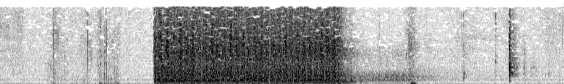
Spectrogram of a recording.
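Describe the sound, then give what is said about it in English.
A smoking machine gun with a hot gas block fires one sustained automatic burst of about two seconds, a loud, rapid, unbroken rattle of shots, ejecting brass casings. Before and after it come a few sharp metallic clanks and thumps over quiet background. “the gun's smoking. Gas block is getting hot”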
